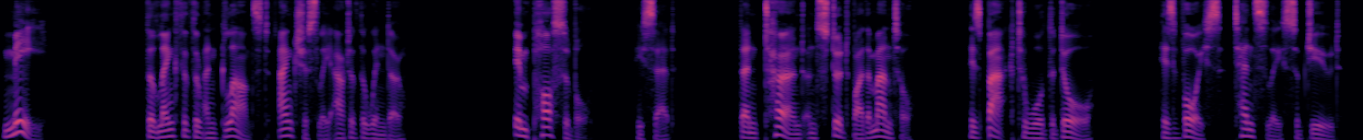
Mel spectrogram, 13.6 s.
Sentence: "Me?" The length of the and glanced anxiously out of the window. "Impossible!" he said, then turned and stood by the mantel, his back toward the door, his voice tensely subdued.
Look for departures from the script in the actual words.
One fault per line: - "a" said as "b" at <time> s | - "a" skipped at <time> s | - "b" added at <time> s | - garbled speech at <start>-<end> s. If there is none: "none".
none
